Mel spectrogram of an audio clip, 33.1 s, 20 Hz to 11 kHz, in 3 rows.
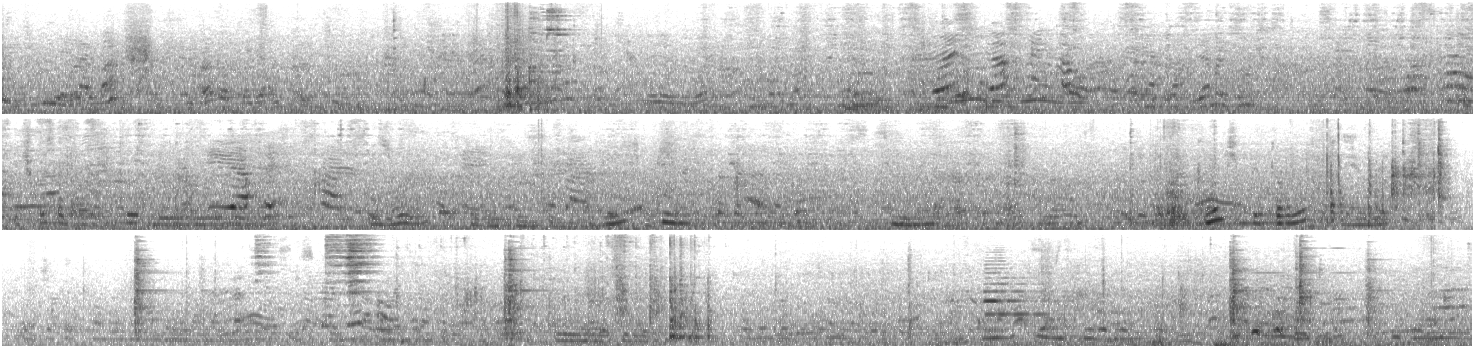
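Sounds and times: faint voices talking: 0:00.0 - 0:33.0.

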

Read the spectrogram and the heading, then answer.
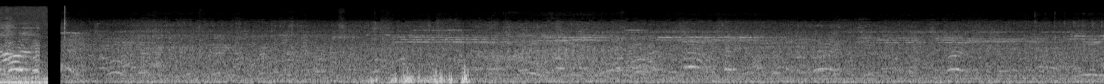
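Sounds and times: people's voices: 0:00.0 - 0:11.0
traffic: 0:00.0 - 0:11.0.

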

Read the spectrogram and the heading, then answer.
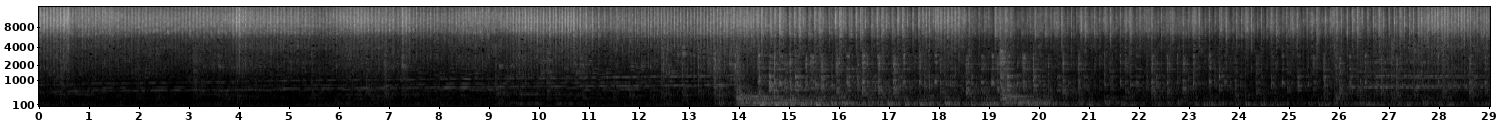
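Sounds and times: hand percussion rattling and clicking: 0:00.0 - 0:29.0
short low percussion sound: 0:13.8 - 0:21.2, 0:25.9 - 0:29.0.

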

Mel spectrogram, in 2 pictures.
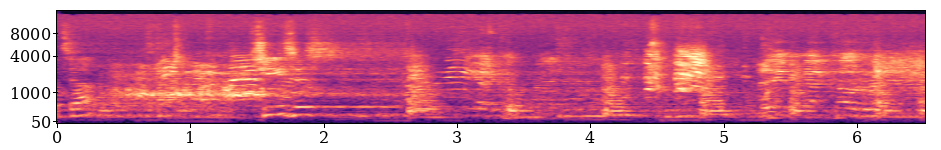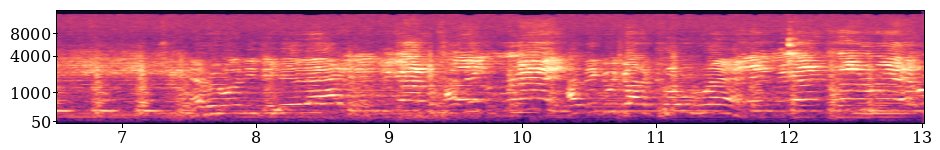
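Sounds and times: voices: 0:00.3 - 0:06.5.

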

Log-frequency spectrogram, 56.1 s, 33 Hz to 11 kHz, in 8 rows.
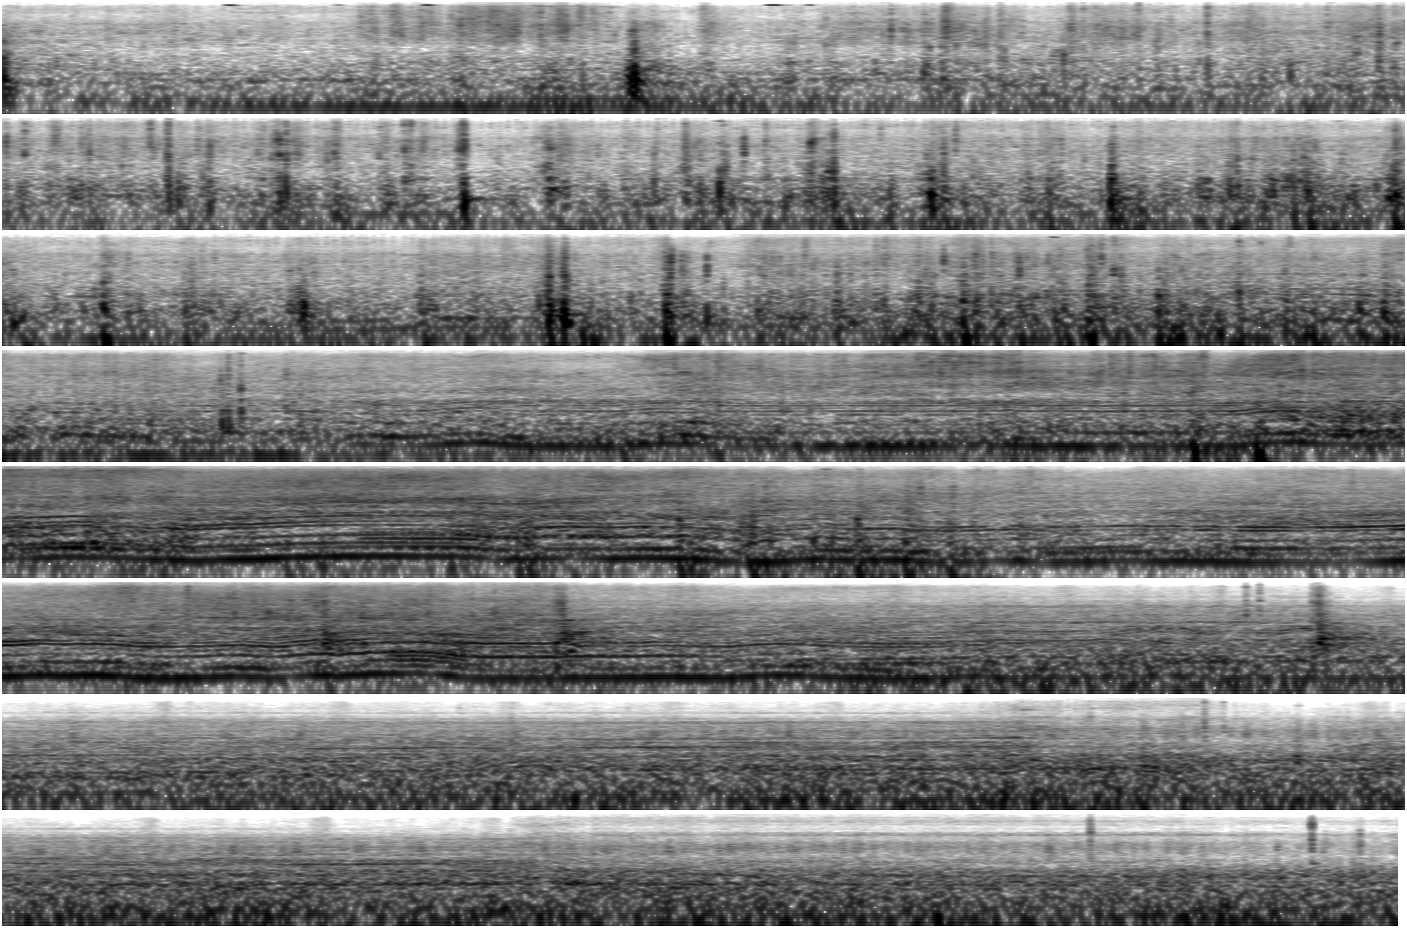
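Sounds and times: bike tyre noise: 0:00.0 - 0:56.0.

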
